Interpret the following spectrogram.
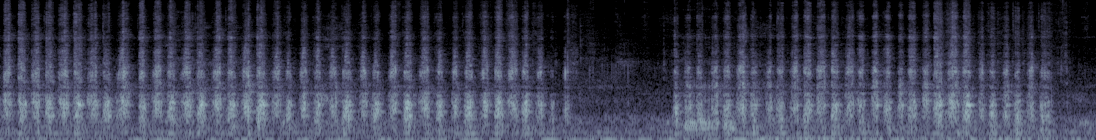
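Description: Scratch-off lottery ticket being scratched with the edge of a round disc-shaped tool, scraping off the coating in rapid back-and-forth strokes, several a second. The scraping pauses briefly about four seconds in, then resumes.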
